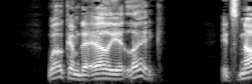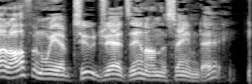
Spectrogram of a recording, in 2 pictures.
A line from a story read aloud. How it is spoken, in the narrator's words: he said in a friendly, rural voice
